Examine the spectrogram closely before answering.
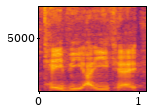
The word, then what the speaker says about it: kveik: It's called it's a Norwegian Kveik yeast. It's Kviek. It's pronounced Kveik, and it's very tolerant of all temperatures.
